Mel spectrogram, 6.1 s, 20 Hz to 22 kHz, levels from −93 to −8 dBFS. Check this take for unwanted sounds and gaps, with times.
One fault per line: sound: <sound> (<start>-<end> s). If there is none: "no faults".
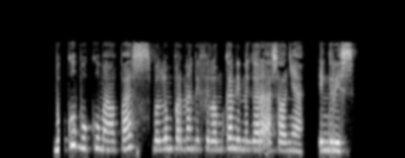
sound: dropout (0.9-1.0 s)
